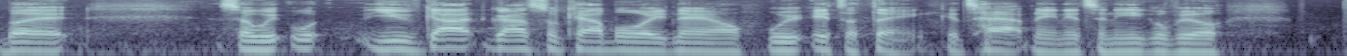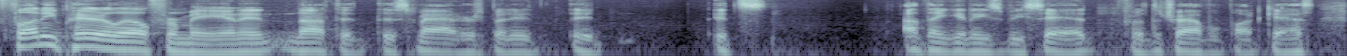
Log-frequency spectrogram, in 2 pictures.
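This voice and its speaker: In a Middle Tennessee accent, a man speaks at a moderate pace and medium pitch. His pitch varies in an ordinary way. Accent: Southern US (Middle Tennessee). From Tennessee, Lynchburg area. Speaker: podcast host, tourism worker. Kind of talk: casual interview.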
